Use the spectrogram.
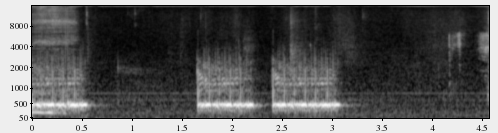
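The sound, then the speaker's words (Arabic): Telephone tones on an outgoing call: three separate bursts of a steady electronic ringing tone, each about half a second long, separated by short gaps. No voices are heard. “لكن عم بدق التليفون وعم نسمع صوت التليفون”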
